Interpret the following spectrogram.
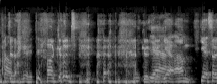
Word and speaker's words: Molyneux: No, you got it right. That's right, Stefan Molyneux.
